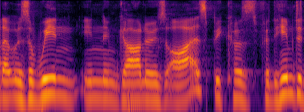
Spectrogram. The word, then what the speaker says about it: Ngannou: I keep saying Ngannou. I hope that's right. You're saying it right.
